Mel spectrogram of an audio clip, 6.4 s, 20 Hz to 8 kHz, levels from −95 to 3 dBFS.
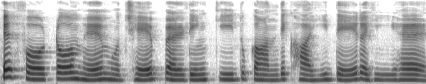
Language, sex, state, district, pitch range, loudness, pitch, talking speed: Hindi, female, Madhya Pradesh, Umaria, 185-200 Hz, -23 LUFS, 190 Hz, 105 wpm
